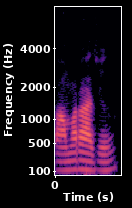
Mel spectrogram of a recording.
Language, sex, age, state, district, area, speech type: Telugu, male, 30-45, Andhra Pradesh, Kakinada, rural, spontaneous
